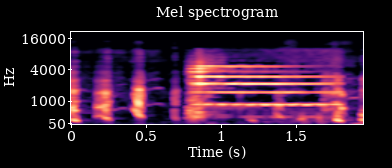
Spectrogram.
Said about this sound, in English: He rang the bell himself.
